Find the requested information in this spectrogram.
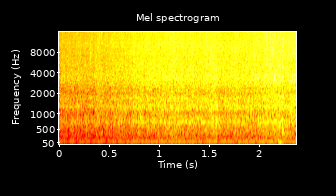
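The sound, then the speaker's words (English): Chicken frying in hot oil makes a steady, dense sizzle, a continuous bright hiss dotted with faint pops and crackles over a low, even hum. It is a KFC fried chicken recording made with Hatch as white noise for a sleep sound machine. No one speaks. “So KMC teamed up with Hatch to create like the white noise sound, and they think it's awesome.”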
